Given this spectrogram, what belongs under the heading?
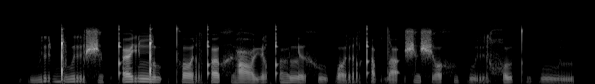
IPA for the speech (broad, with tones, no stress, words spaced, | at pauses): pṳ˨˥rɡ͡ǃu˦˥rʃə̤˧˩˧pqʼy˦˥r ŋ͡ǃu˥˩ʔt̪ʰɔ˥˩r qʼu˦˥ xə̤˨˥ʕy˨˥l qʼṳ˦˥lə˧˩˧xu˧˩˧ pɔ˧˩˧rqʼə˥˩pdˤu˧˩˧ʔ ʃə̤˥˩ʃɔ˨˥ xṳ˥˩pu˧˩˧rχu˦˥t̪ʰṳ˨˥p u˥˩l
